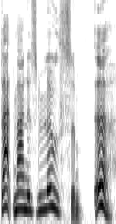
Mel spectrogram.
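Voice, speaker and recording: A woman's voice: a little high, big pitch swings, slow, no room sound, clean studio sound, pitched above the performer's own voice. A woman voicing an anguished, overwhelmed male scholar in a storybook reading, with formal, agitated declamation. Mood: alarmed, disgusted. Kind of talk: audiobook storytelling.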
